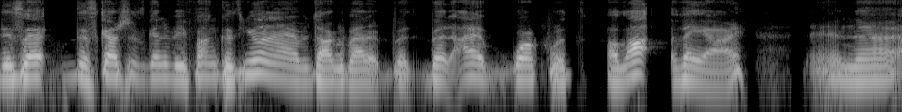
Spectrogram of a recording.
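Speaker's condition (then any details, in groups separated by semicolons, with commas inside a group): Cerebral palsy; voice always shot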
